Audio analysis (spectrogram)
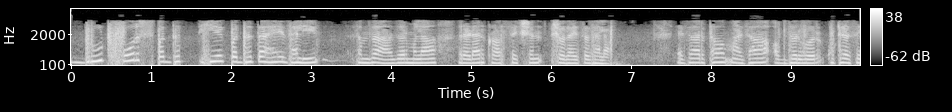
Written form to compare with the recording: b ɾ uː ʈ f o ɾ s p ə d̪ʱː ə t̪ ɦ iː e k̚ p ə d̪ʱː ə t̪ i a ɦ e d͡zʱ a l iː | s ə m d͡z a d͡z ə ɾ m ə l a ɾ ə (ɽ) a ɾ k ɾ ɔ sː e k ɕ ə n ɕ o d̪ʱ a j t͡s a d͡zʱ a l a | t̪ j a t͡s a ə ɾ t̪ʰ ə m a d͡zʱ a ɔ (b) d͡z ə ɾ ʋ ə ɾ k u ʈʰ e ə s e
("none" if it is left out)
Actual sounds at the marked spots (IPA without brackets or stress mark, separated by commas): ɽ, b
